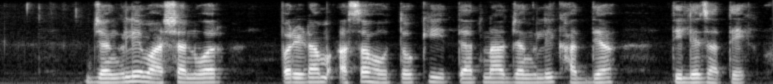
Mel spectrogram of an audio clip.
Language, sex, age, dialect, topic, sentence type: Marathi, male, 31-35, Northern Konkan, agriculture, statement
